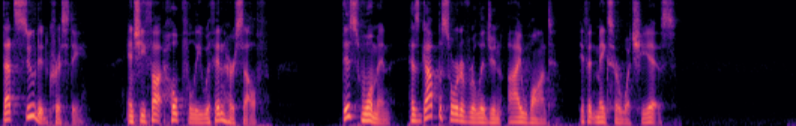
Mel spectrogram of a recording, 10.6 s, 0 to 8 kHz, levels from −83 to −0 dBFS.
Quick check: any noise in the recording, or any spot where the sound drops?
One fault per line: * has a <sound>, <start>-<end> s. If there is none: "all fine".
all fine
